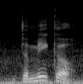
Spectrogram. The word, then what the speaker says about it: D'Amico: Okay, like robbing somebody. The D, right, like DC, right, the penis, what have you. And Amico is like the word, right? They also say my name and. Okay, Amico is like another variation of that.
